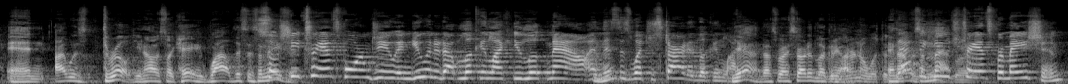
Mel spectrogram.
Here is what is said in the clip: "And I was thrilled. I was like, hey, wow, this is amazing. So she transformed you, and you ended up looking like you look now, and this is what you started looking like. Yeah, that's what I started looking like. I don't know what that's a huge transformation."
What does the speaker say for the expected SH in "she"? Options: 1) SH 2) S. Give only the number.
1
